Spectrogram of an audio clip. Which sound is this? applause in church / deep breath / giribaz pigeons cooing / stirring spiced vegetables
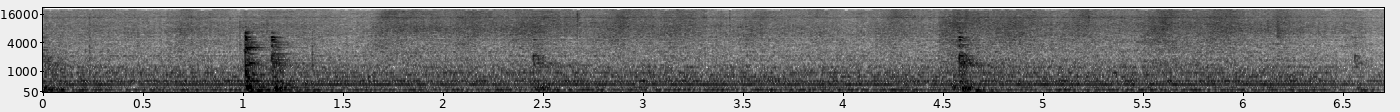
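stirring spiced vegetables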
